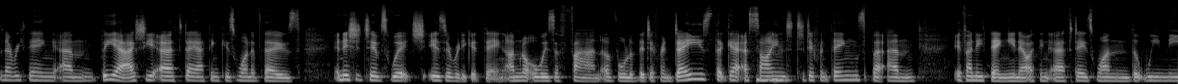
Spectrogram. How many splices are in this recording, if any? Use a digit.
0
